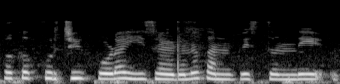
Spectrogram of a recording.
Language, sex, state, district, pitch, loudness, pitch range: Telugu, female, Andhra Pradesh, Sri Satya Sai, 250 Hz, -12 LUFS, 235-275 Hz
